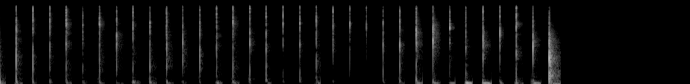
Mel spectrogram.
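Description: Quick run of sharp clicks, about six a second, as small plastic and metal model-kit parts are snapped together; it cuts off suddenly about five and a half seconds in.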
